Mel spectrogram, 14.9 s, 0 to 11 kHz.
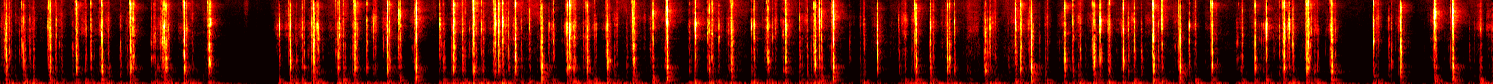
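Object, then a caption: Bamboo wooden keyboard. Fingertips and nails type and tap on the keys of a bamboo wooden keyboard, making rapid, crisp clicking bursts with short, dry, bright clacks. The typing runs in quick streams broken by brief pauses, the longest near 2.5 seconds and another near 13.7 seconds.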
